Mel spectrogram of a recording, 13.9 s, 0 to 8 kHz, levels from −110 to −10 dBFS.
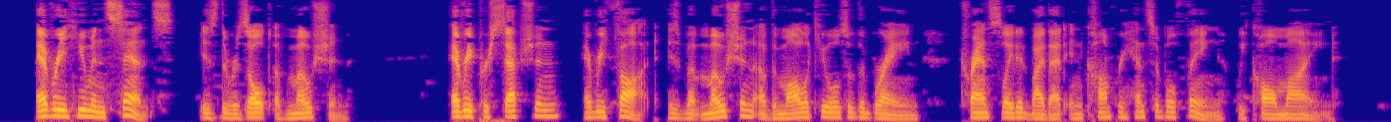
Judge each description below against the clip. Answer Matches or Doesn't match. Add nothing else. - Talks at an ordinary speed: Doesn't match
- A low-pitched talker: Matches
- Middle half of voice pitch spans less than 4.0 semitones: Doesn't match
